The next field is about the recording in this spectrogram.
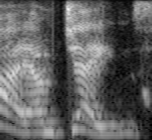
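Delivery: slouchy, super-relaxed, very casual, laid-back delivery. Retelling a phone call answered by a guy: imitating a very casual voice. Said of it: "Very cash".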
